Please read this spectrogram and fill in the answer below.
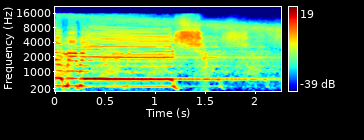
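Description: A man's drawn-out vocal shout, one steady pitch held for about a second and then fading, over a stripped-down dance-track breakdown with no bass.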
